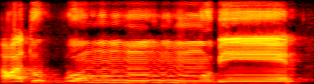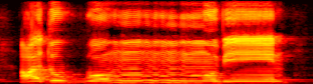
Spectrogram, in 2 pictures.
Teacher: دال کو واو کے ساتھ ملائیں گے، واو پر شد آیا ہے، ٹھیک ہے، اور واو کو میم کے ساتھ ملائیں گے، ادھر غنہ بھی ہے، ٹھیک ہے۔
